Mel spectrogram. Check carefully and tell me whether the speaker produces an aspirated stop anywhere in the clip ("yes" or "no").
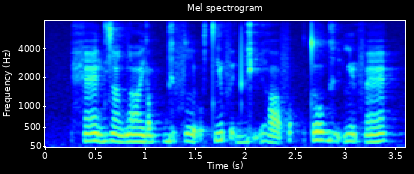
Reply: no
